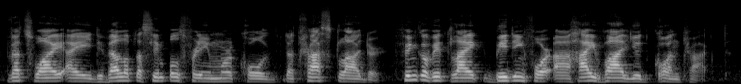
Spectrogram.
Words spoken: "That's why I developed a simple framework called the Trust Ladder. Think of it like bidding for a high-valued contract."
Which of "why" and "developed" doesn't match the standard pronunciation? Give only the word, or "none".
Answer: none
